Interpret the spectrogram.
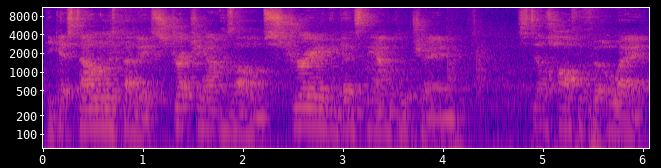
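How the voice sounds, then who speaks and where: A man's voice: on the low side, moderate pace. A man giving scripted narration, reading out stage directions for a play. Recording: very echoey, distant mic, noisy.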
